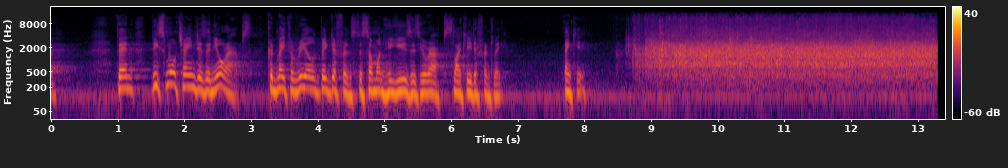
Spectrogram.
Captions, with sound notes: then these small changes in your apps could make a really big difference to someone who uses your apps slightly differently. Thank you. [Audience applauds]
